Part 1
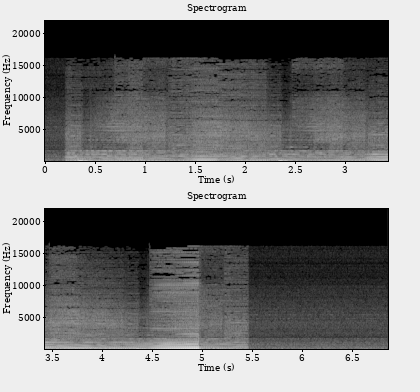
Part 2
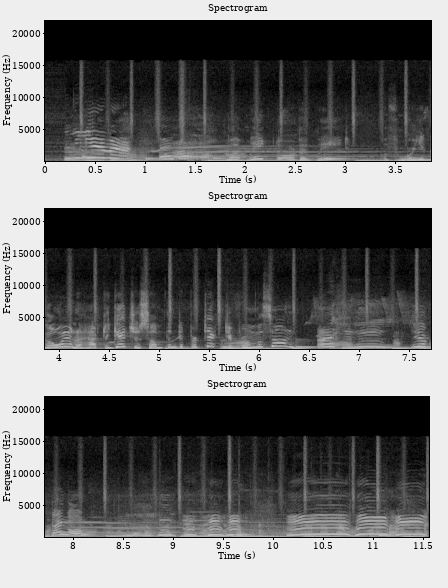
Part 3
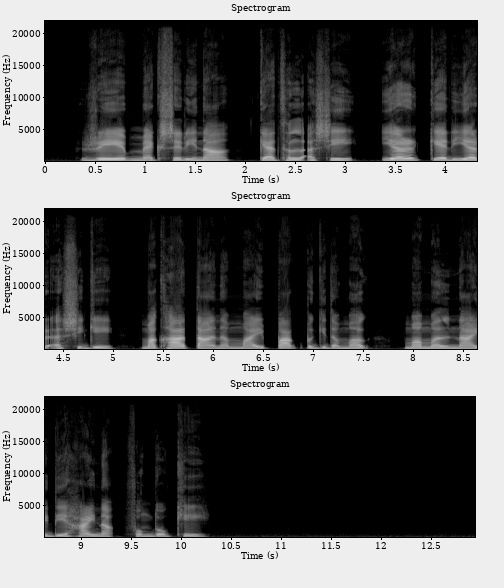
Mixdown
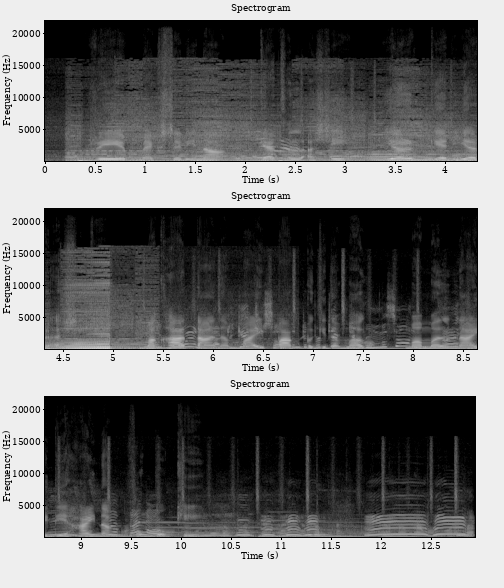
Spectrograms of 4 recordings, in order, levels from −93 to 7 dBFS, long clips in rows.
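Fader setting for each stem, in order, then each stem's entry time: -6.0, -10.5, -0.5 dB; 0.00, 1.70, 0.00 s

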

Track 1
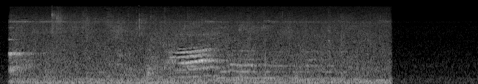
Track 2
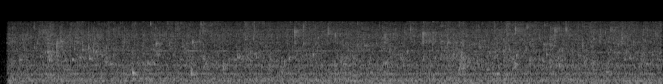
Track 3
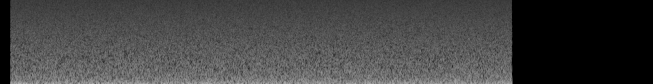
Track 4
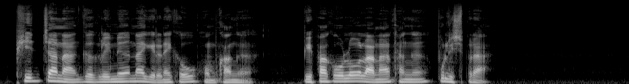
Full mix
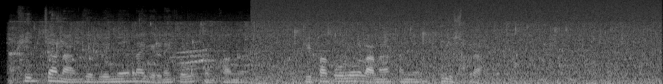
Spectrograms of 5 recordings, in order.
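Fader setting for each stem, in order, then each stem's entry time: -8.5, +0.5, -4.0, -7.0 dB; 0.00, 0.00, 2.40, 0.00 s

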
